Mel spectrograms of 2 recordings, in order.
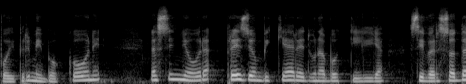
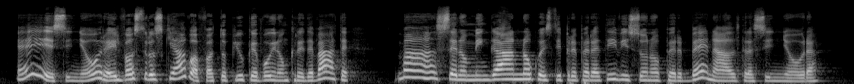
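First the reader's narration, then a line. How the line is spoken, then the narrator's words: Delighted lady exclaiming. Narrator (Italian): La signora, al contrario, rapita da quel piacevole spettacolo, esclamò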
